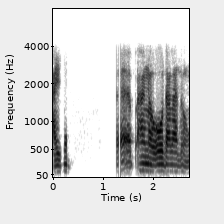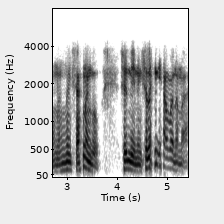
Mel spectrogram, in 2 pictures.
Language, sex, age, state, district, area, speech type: Bodo, male, 30-45, Assam, Kokrajhar, rural, conversation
